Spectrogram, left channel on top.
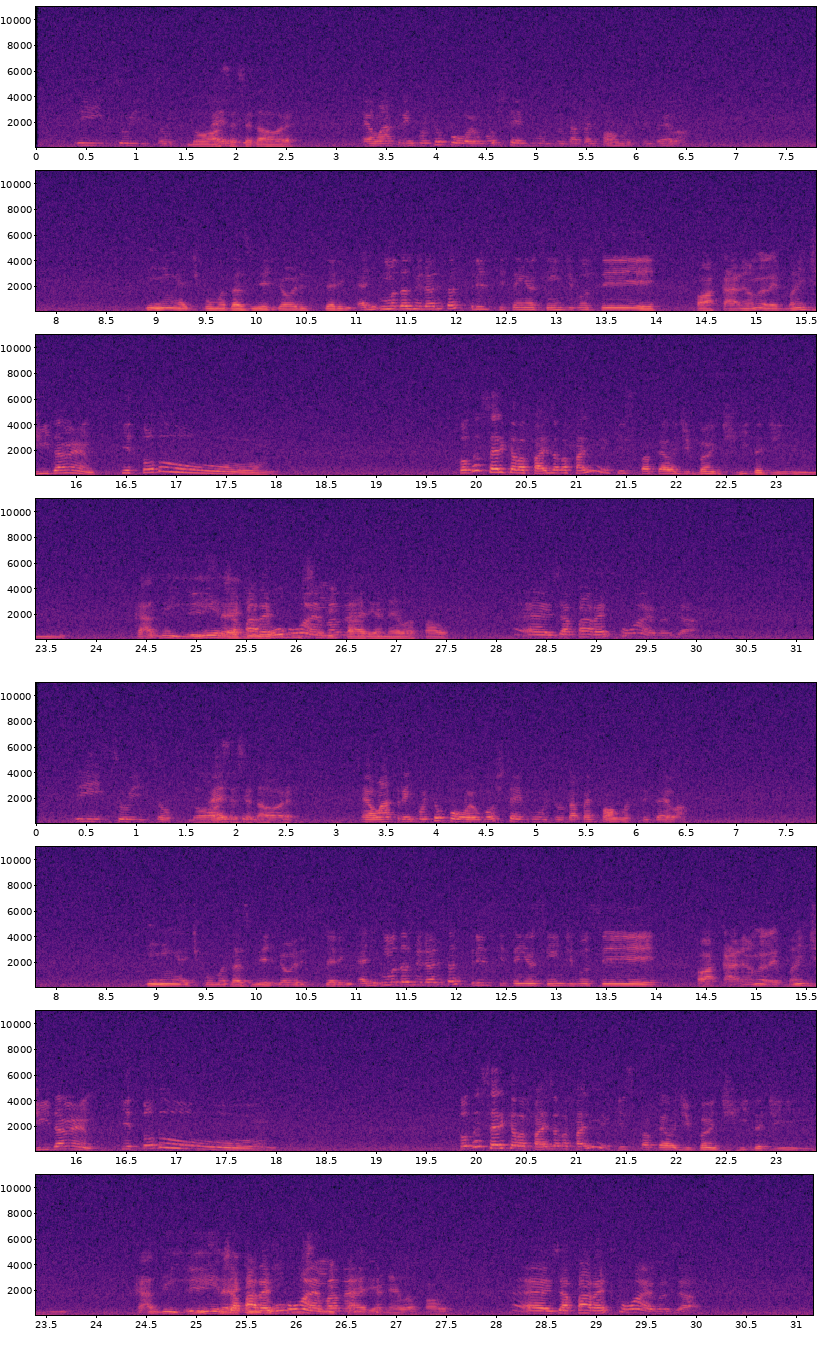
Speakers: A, on the right (about 65°); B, on the left (about 50°).
A: Isso, isso.
B: Nossa,
A: É sim.
B: essa é da hora.
A: É uma atriz muito boa. Eu gostei muito da performance dela.
B: Sim, é tipo uma das melhores séries, é uma das melhores atrizes que tem assim de você falar, caramba, ela é bandida mesmo, porque todo toda série que ela faz, ela faz meio que esse papel de bandida, de cadeieira,
A: Isso já parece
B: de lobo
A: com
B: solitária,
A: ela, né?
B: né, ela fala.
A: É, já parece com ela, já.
